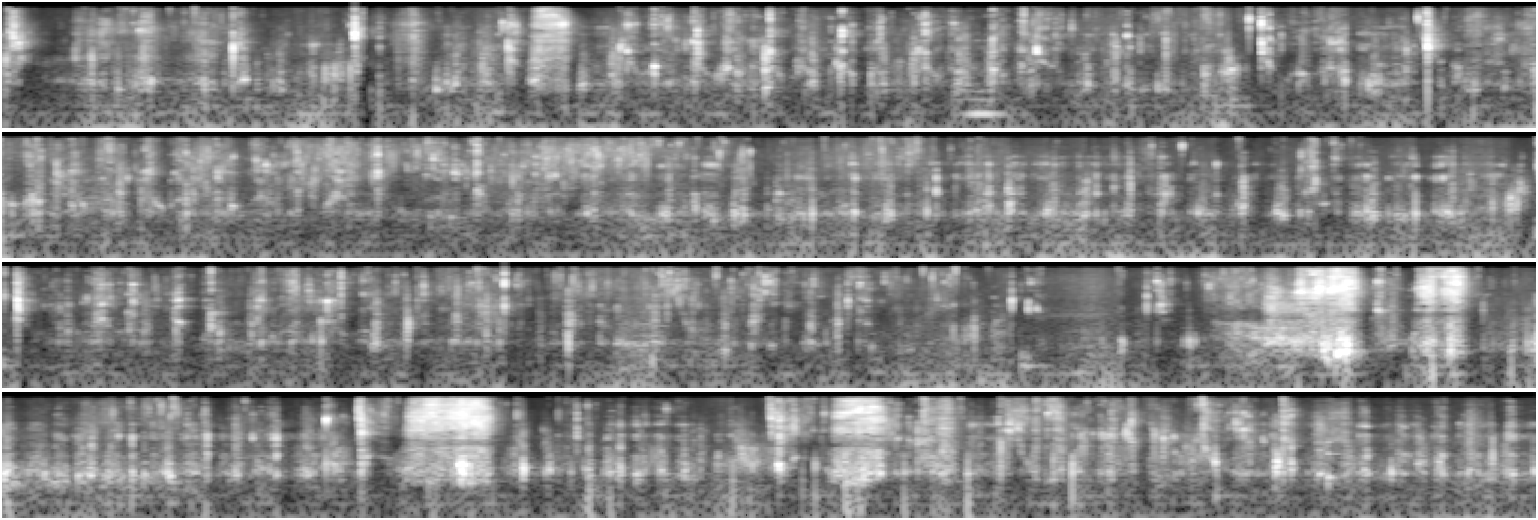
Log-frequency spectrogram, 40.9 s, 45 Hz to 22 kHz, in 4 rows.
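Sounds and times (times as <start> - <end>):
wet sticky chewing: 0.0 - 40.9
noodle slurps: 28.6 - 30.3, 33.3 - 34.0, 36.1 - 37.1.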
